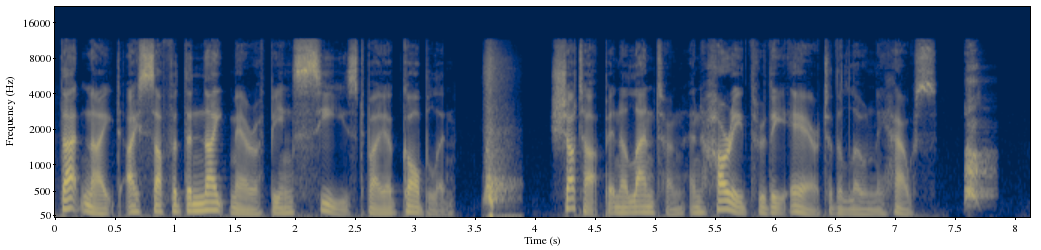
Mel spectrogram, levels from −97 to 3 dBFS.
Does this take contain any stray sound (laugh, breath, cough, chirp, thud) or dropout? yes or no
yes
